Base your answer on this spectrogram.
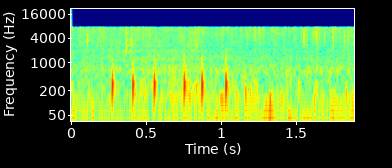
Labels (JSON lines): {"label": "biophony, pulse", "recorder": "SoundTrap 500"}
